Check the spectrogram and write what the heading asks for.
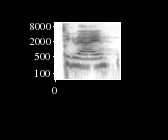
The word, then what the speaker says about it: Tigray: Did I pronounce the name right, first of all? Yeah, it would be like Tigray.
